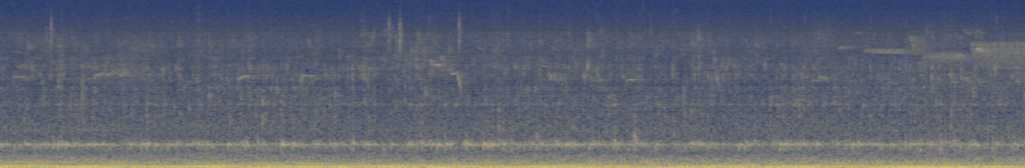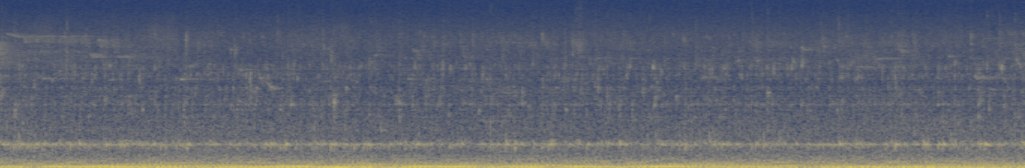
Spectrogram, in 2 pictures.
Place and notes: Grybeliai, Lithuania, in a tube
two small omnis in the tube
